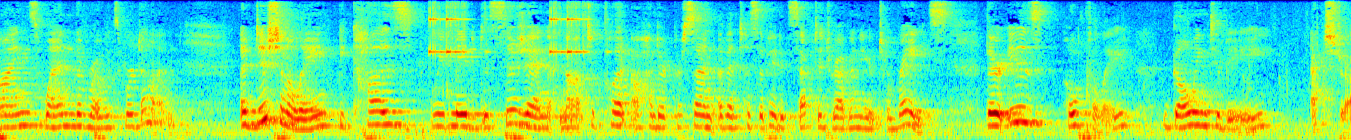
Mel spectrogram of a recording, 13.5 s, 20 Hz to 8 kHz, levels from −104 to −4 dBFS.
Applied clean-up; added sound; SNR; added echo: none; Coin (dropping) / Glass; 8 dB; none.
